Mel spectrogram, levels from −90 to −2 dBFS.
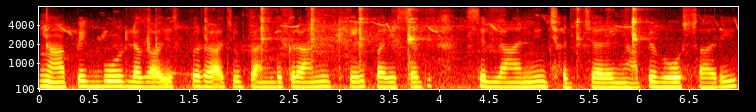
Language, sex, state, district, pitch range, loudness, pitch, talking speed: Hindi, female, Haryana, Jhajjar, 165-185 Hz, -17 LUFS, 170 Hz, 180 wpm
